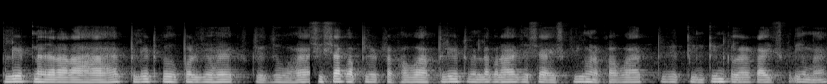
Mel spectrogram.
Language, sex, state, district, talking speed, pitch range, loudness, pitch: Hindi, male, Bihar, Sitamarhi, 255 wpm, 110-120 Hz, -21 LUFS, 115 Hz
